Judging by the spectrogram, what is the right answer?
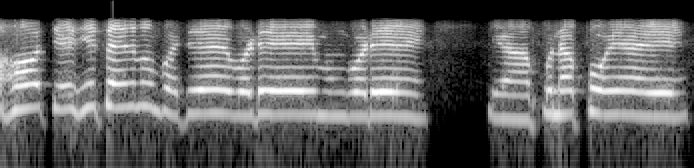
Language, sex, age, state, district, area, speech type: Marathi, female, 30-45, Maharashtra, Buldhana, rural, conversation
